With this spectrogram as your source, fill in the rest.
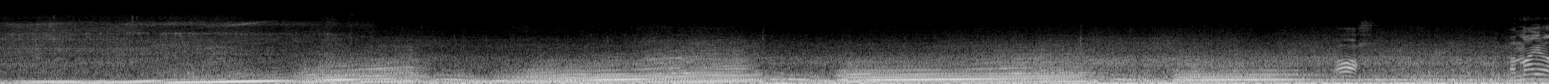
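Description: A BMW E92 M3 V8 revs repeatedly during a drive on a winding road, its engine note rising and falling in smooth, sweeping pulls that stay loud and continuous throughout.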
